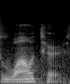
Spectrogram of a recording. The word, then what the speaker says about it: Wouter: Is it a V or W? It's a W, but pronounced Wouter, just like it.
